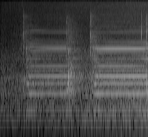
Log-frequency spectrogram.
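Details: Steady electronic buzzing tone, broken briefly and resumed, with clicks; the activation tone of a Heal Force electrosurgical unit in bipolar mode, triggered by a single-pedal foot control in a product demonstration.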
